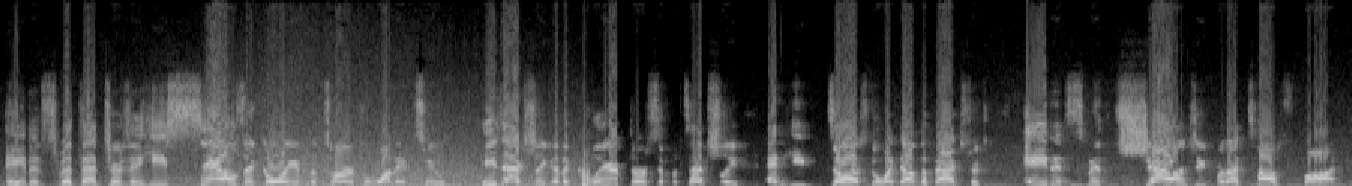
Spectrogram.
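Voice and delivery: high, excited race commentary; live play-by-play. Real, not acted. Co-commentator calling a pass for first, excited high play-by-play. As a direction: ride the pitch up with the pass.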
